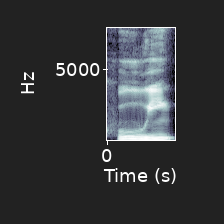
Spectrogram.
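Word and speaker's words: ふういん: 썬 앱스 발음이 줘 그 다음에 일본어는 후인 이렇게 됩니다 후인 이는 똑똑한 내가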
